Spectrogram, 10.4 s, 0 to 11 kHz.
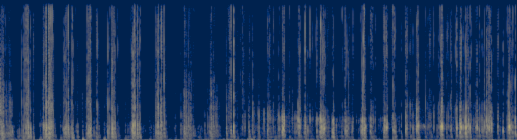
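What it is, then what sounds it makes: Plastic paddle hairbrush bristles scratched. Long nails scratch the plastic bristles of a black paddle hairbrush close to the microphone. The result is fast, continuous scratching and crackling with quick dry ticks, centred around 1 kHz with bright upper edges.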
